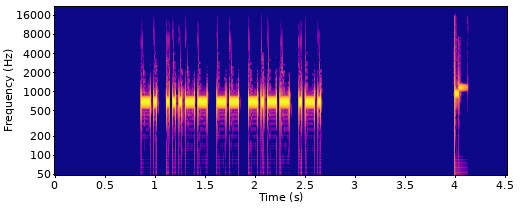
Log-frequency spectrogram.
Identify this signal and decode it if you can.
Morse code, heard as a keyed tone, about 38 wpm, 700 Hz. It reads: N3MYR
